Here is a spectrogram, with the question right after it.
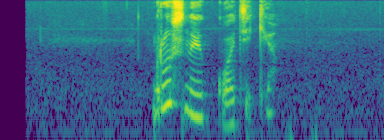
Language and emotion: Russian, sad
